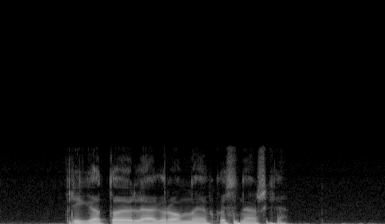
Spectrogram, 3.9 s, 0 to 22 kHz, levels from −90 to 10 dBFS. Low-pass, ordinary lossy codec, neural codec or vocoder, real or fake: none; none; none; real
